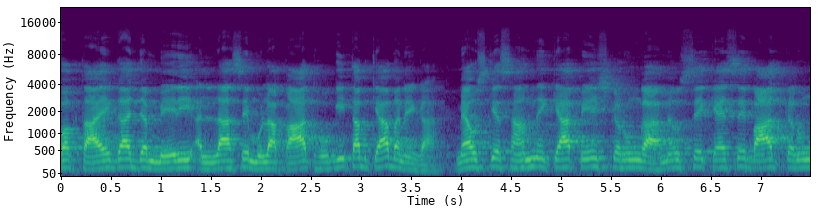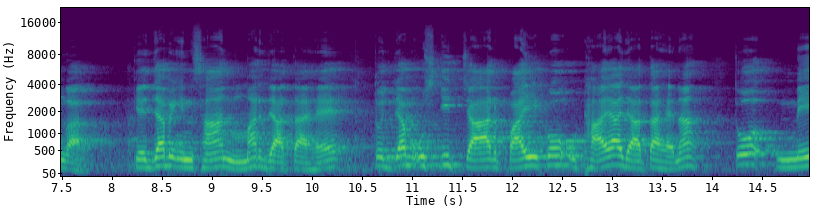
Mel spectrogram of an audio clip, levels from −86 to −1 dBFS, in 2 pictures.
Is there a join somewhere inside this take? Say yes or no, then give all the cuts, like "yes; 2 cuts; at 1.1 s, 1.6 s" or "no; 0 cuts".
yes; 2 cuts; at 3.8 s, 8.1 s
